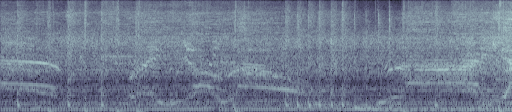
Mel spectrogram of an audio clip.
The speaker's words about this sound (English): This part's cool. Like, yeah, it's cool enough. You got to judge it on a curve because of the production. I mean, we always say that. I like this dude screaming, too.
